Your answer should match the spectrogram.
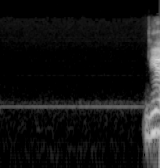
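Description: Near silence except for a faint steady tone, with a voice starting near the end.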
